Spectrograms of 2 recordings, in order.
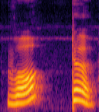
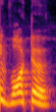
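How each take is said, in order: First: water broken in two, a clear pause between the syllables. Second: Said in the usual way. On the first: Shown as a demonstration. Teacher breaking a word into syllables, water said slowly in two pieces. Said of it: "जब हम उसको तोड़ते हैं". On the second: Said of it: "यानी एक word की जो pronunciation होती है".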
